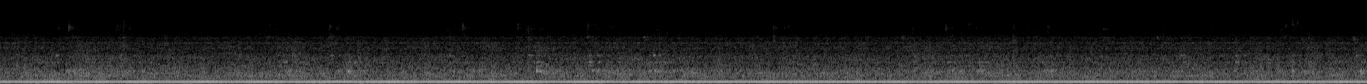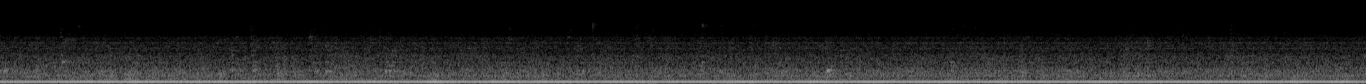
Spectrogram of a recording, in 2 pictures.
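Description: Water splashes and sloshes inside a washing machine drum.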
